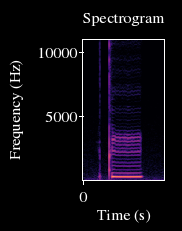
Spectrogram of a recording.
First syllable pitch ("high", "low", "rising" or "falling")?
high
